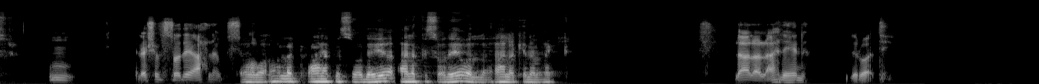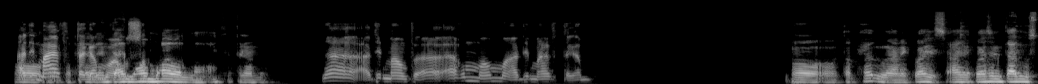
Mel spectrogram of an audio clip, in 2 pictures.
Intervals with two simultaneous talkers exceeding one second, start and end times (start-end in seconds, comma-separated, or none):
10.6-11.9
